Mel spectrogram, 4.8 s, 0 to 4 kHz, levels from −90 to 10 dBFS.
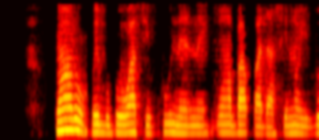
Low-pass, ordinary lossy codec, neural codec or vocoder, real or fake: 3.6 kHz; AAC, 16 kbps; codec, 16 kHz, 2 kbps, X-Codec, WavLM features, trained on Multilingual LibriSpeech; fake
